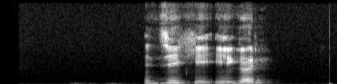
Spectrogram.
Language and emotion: Russian, neutral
